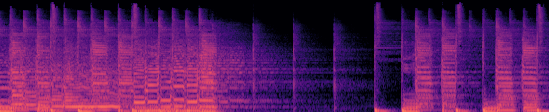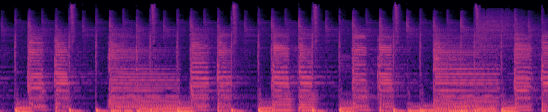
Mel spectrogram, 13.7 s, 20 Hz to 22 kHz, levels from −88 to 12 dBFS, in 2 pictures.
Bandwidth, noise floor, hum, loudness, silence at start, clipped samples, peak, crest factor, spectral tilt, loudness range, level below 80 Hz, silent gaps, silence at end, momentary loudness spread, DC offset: 19.5 kHz; -53 dBFS; none; -25 LUFS; 0 s; under 0.1%; -8 dBFS; 16 dB; -4.5 dB/octave; 5 LU; -30 dBFS; none; 0 s; 7 LU; under 0.1%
